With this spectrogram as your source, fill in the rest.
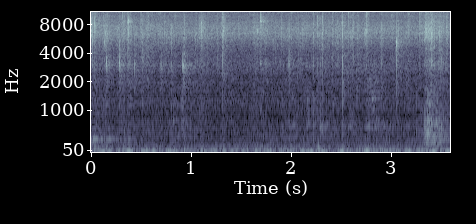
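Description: Carrots dropped into vegetables frying in a pan, a bright continuous sizzle with soft crackles and occasional stirring clicks, close up and without speech.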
